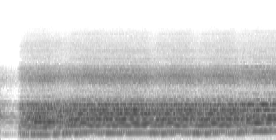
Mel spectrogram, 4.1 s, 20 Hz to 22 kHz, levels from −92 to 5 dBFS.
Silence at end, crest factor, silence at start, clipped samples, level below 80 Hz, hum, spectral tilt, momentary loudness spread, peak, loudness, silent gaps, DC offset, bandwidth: 0 s; 16 dB; 0 s; under 0.1%; -80 dBFS; none; -5.5 dB/octave; 3 LU; -14 dBFS; -30 LUFS; none; under 0.1%; 10 kHz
